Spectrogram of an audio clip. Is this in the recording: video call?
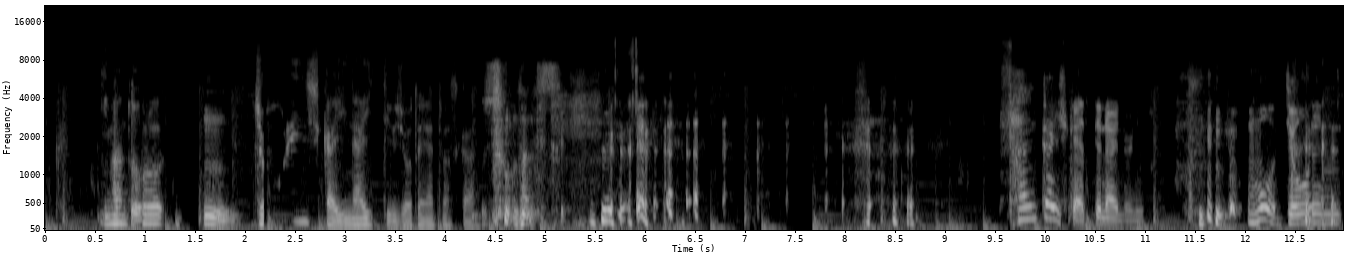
yes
